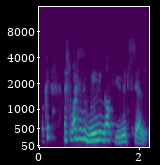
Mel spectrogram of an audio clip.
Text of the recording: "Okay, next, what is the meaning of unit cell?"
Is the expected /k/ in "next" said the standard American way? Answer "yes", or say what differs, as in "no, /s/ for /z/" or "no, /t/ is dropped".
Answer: no, /k/ is dropped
